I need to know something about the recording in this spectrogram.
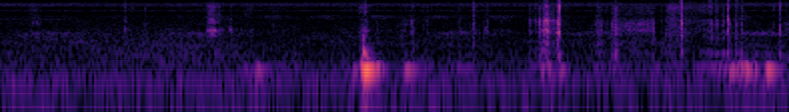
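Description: Scissors snip through thin plastic.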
